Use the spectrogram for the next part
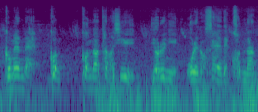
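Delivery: put-on weak, slow, drawn-out apology of the hurt boy; 弱々しくゆっくり謝る男の子; feeble voice. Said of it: "めちゃめちゃ弱々しい声で".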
